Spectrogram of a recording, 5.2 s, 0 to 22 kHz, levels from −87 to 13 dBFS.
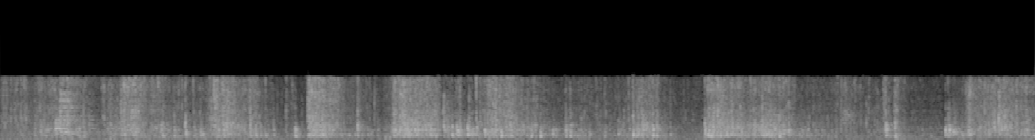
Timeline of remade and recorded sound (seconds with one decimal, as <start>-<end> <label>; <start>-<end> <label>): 0.0-5.2 recorded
